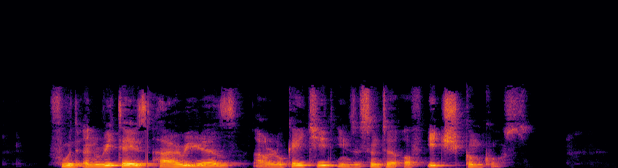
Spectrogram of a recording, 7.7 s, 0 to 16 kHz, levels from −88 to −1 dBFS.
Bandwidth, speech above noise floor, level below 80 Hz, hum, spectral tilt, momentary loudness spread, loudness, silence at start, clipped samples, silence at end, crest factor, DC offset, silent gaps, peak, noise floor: 8 kHz; 54 dB; -60 dBFS; none; -5.5 dB/octave; 17 LU; -19 LUFS; 0.7 s; under 0.1%; 1.25 s; 18 dB; under 0.1%; none; -2 dBFS; -73 dBFS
